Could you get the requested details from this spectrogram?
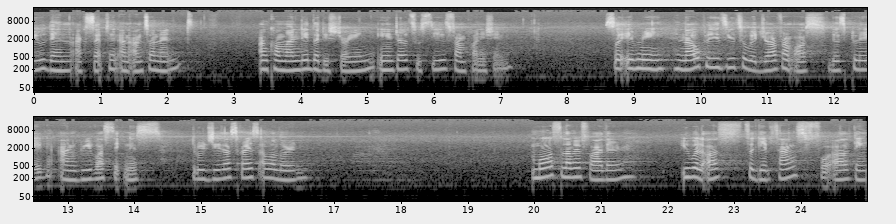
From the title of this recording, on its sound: Live with St.John Episcopal Church Service U.S.V.I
